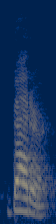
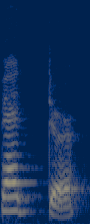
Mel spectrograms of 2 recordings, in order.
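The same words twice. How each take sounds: First: The middle consonant sounds like a quick D. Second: The middle consonant is a strong D. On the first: The speaker calls it right. "we say better" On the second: The speaker calls it wrong. "it's not a really strong D. It's not better"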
